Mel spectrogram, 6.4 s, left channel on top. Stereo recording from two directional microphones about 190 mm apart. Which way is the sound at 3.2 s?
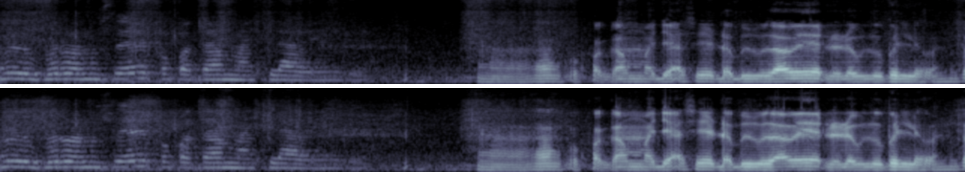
10° right (ahead or behind).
